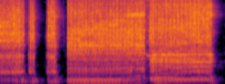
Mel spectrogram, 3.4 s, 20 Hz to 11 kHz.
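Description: A power driver drives a 65 mm chipboard screw into timber during tiny home construction, its motor whining loudly and close in several bursts: two short pulses, a long run, then a final sustained drive.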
